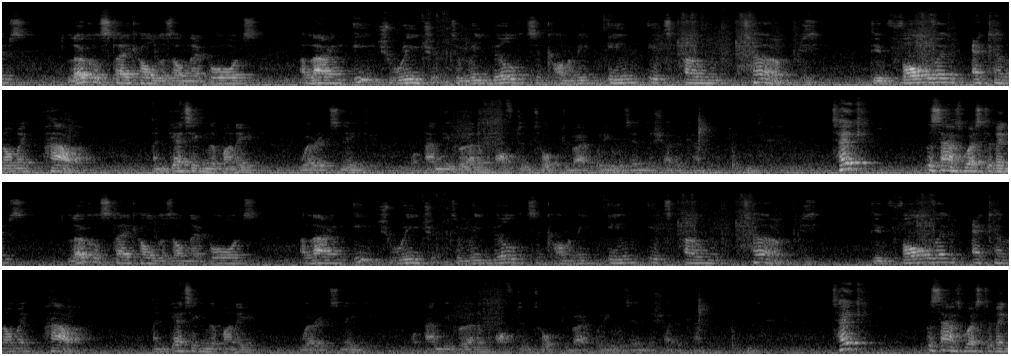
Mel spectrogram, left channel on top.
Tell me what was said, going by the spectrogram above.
local stakeholders on their boards, allowing each region to rebuild its economy in its own terms, devolving economic power and getting the money where it's needed, what Andy Burnham often talked about when he was in the shadow cabinet. Take the southwest of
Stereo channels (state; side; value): quieter; right; 5.6 dB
